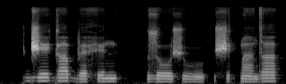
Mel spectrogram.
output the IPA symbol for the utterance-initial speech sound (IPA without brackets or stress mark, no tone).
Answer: d͡ʒ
